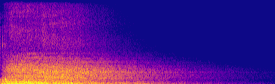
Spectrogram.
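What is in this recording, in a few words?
Distant Abstract Scream Short, monster sounds; TheDeclineOfWarriors; Monster Sounds Volume II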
